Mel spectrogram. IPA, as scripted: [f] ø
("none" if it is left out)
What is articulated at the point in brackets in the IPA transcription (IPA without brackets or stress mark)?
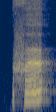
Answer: f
